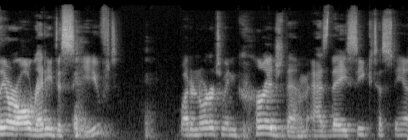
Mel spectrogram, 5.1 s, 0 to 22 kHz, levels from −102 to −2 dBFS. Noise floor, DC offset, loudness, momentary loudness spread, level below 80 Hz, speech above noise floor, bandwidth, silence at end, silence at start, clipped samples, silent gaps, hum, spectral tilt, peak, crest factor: -55 dBFS; under 0.1%; -28 LUFS; 15 LU; -70 dBFS; 26 dB; 19 kHz; 0 s; 0 s; under 0.1%; none; none; -3 dB/octave; -10 dBFS; 18 dB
